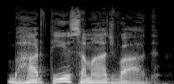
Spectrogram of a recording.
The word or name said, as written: समाजवाद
